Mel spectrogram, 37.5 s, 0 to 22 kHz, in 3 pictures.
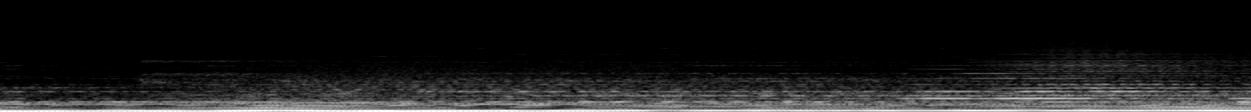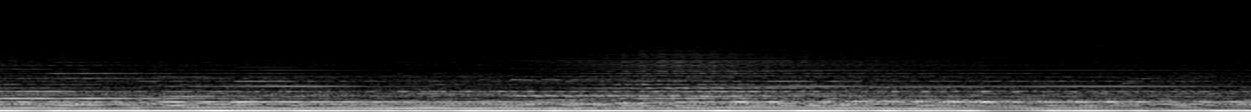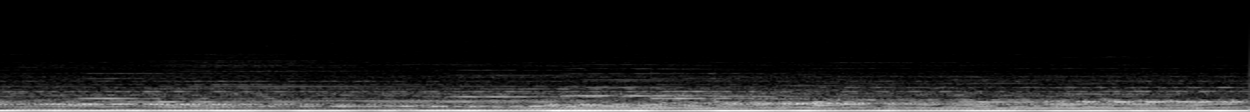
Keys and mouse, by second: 0.0-22.6 typing, 0.4 alt+a, 0.9-2.5 drag, 1.5 alt+a, 2.6 middle click, 2.8 click, 3.1 ctrl+z, 3.7 click, 4.2 middle click, 4.8 click, 6.1 click, 6.7 alt+a, 7.0 click, 7.2 alt+a, 8.0 middle click, 8.2 middle click, 8.2 ctrl+z, 11.5 alt+a, 12.0 click, 13.9 ctrl+z, 14.2 ctrl+z, 14.9 alt+a, 15.4 ctrl+z, 15.7 click, 15.9 alt+a, 16.6 click, 17.1 middle click, 17.4 alt+a, 17.6 click, 18.1 middle click, 18.5 Tab, 18.6 click, 19.1 middle click, 19.4 Tab, 19.6 click, 19.6 Tab, 19.9 Tab, 20.0 Tab, 20.3 Tab, 20.4 Tab, 20.5 Tab, 20.8 Tab, 21.1 click, 21.3 Tab, 21.5 Tab, 22.0 Tab, 22.4 middle click, 22.8 alt+a, 22.8 click, 23.2 alt+a, 23.5 click, 23.8 alt+a, 24.2-26.8 typing, 24.4 alt+a, 24.5 middle click, 24.5 click, 24.7 middle click, 25.5 middle click, 26.5 middle click, 27.7 middle click, 27.8-33.7 typing, 30.4 Tab, 30.7 click, 32.2 Tab, 32.2-33.9 middle drag, 33.2 alt+a, 34.0-35.5 drag, 35.5-37.5 typing, 35.8 click.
